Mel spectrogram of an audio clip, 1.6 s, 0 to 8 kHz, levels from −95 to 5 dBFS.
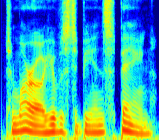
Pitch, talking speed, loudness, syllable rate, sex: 110 Hz, 300 wpm, -15 LUFS, 5.8 syllables/s, male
